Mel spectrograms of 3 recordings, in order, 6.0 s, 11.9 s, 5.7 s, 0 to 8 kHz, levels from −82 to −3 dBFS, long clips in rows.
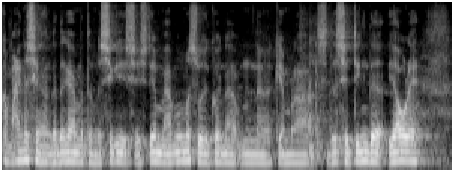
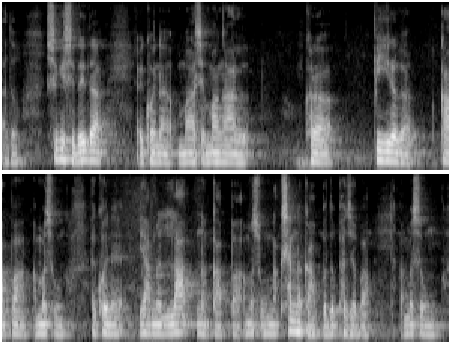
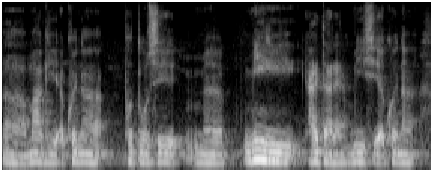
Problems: none marked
